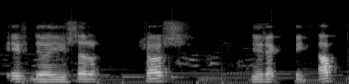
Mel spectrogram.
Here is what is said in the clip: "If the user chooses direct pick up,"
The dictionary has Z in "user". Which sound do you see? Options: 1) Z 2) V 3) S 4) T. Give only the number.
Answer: 3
